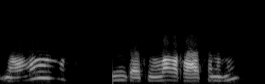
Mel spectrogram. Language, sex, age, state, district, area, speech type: Assamese, female, 60+, Assam, Sivasagar, rural, conversation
